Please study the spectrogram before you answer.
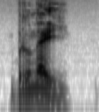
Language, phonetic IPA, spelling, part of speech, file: Polish, [brũˈnɛji], Brunei, proper noun, Pl-Brunei.ogg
